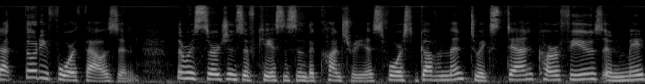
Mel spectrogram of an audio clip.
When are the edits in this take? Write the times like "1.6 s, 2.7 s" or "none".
none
